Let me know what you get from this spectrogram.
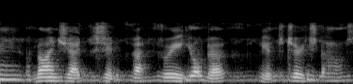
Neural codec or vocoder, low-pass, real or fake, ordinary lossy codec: autoencoder, 22.05 kHz, a latent of 192 numbers a frame, VITS, trained on one speaker; 7.2 kHz; fake; Opus, 24 kbps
